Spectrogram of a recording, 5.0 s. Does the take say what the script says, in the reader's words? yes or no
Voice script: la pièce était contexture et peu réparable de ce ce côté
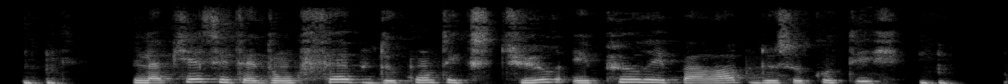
no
